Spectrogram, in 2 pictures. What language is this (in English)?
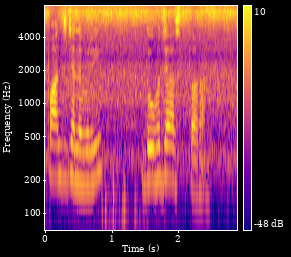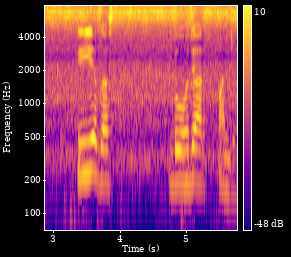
Punjabi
